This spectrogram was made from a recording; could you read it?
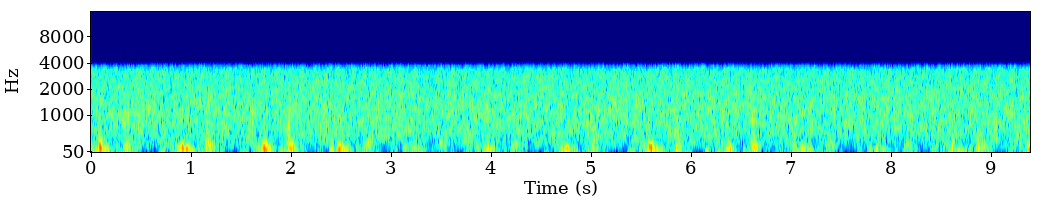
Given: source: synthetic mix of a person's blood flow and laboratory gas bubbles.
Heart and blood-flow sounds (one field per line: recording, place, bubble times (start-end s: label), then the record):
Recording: Doppler ultrasound of blood flow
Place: precordium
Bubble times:
no bubbles
From the record:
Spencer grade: 0 (complete lack of bubble signals)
